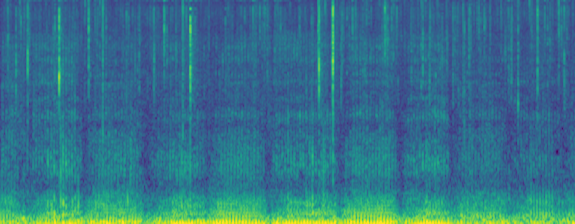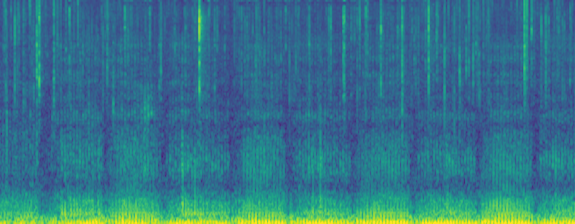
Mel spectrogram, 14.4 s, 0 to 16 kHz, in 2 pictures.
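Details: Cat purring beside a crackling fireplace: a steady low rumble pulsing in breaths about every 0.8 seconds, with sharp pops and snaps of burning wood scattered throughout.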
